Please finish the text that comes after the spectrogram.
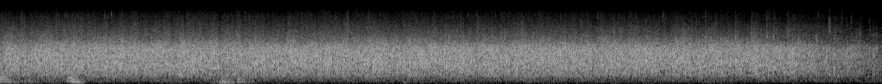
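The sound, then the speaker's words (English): Sustained applause from a conference audience, a dense, even wash of many hands clapping at steady loudness for several seconds before tapering slightly at the end. “Yeah, and you know, if you start lists, just another clap to you, the one we forgot to mention.”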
